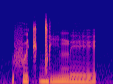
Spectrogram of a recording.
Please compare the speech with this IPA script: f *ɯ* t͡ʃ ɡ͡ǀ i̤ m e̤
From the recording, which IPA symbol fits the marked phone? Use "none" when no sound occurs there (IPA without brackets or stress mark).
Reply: ɯ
